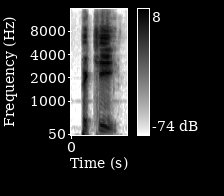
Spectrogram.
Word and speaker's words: Paqui: How do you say this company? – Pakui? – P-A-Q-U-I. – Pakui.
